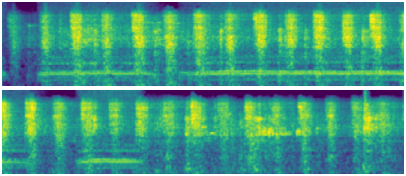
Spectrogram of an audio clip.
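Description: Battery-powered Thomas the Tank Engine toy train playing its steam sound effects: rapid chuffing, about four or five puffs a second, with a steam-whistle chord blowing three times, the second blast about two seconds long.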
